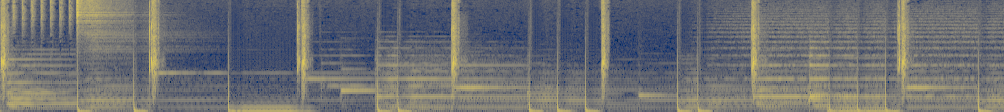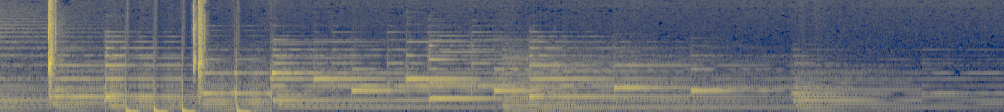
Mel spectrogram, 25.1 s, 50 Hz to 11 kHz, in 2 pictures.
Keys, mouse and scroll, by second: 0.9 click, 2.5 double click, 4.0 F4, 4.6 alt+middle click, 10.9 click, 11.3 double middle click, 11.3 scroll down 3, 12.5 alt+middle click, 13.4 click, 14.0 right click, 15.4 click, 16.6 right click, 17.6 click, 18.7 z, 20.4 F3, 20.4 alt+middle click, 21.2 F3, 21.6 F3, 23.1 F4.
